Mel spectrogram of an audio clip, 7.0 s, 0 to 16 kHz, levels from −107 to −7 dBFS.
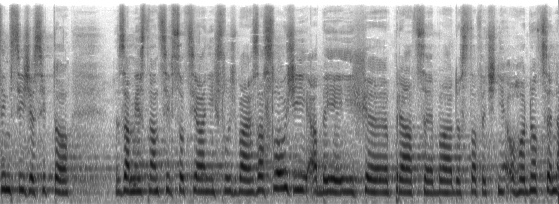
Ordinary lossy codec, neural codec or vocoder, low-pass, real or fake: AAC, 64 kbps; none; 14.4 kHz; real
